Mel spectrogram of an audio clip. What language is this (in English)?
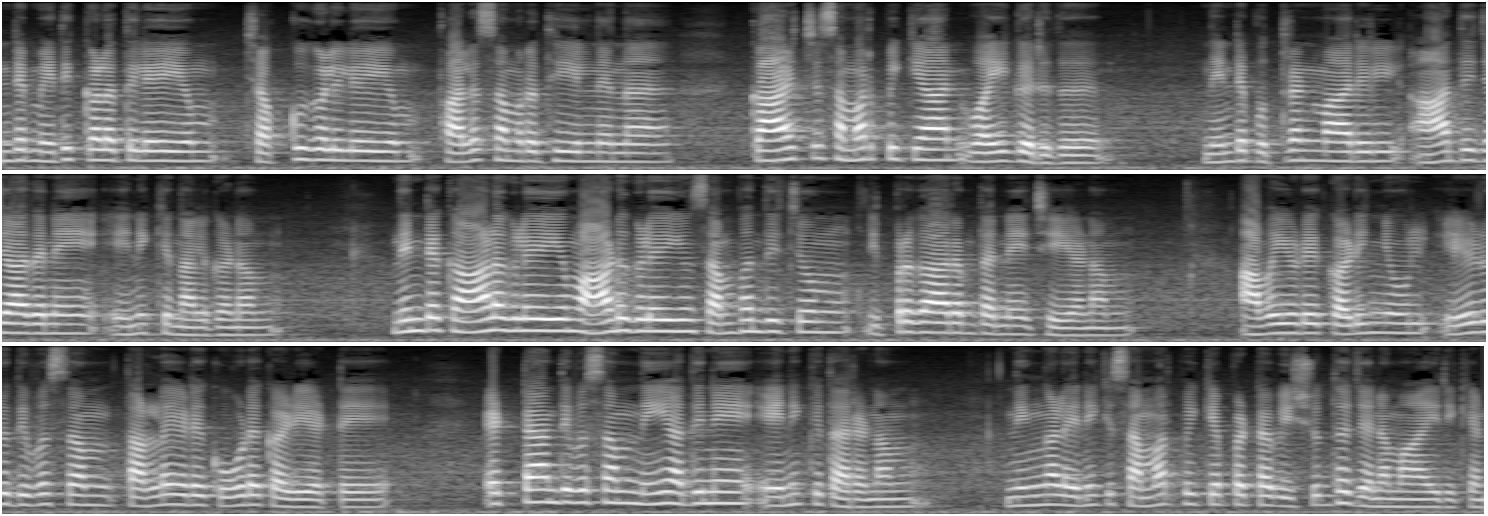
Malayalam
